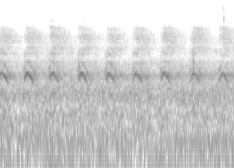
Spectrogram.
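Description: A crow caws in a repeated steady rhythm, about nine harsh calls evenly spaced, moderately distant over a constant outdoor hiss near a lake and farm fields in the evening.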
